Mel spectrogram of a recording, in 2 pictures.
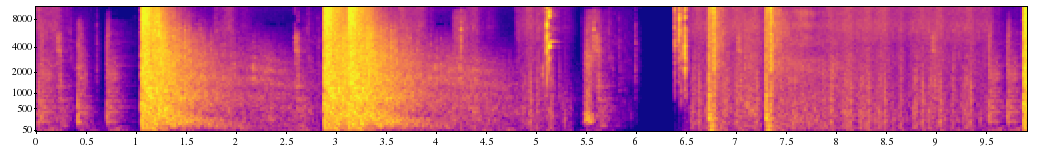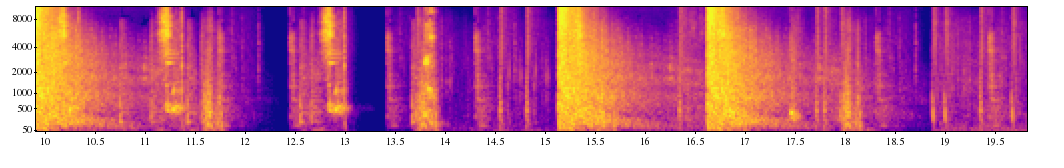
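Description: A rifle fires loud single shots that boom and echo away.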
